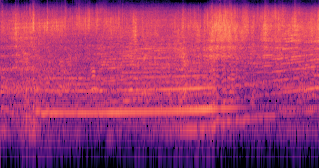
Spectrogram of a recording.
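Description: A racing car engine screams loudly as the car speeds past.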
